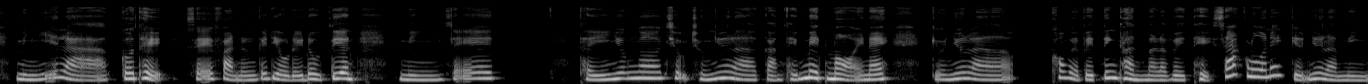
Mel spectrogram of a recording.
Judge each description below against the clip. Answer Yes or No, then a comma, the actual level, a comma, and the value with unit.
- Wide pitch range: No, average, 4.5 semitones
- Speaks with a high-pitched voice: Yes, high, 240 Hz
